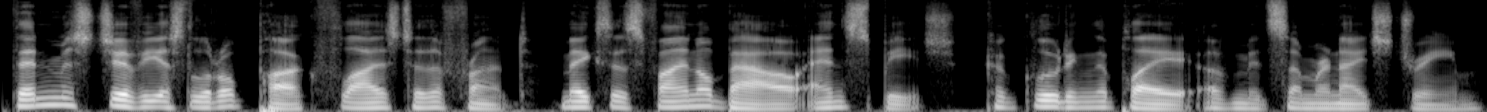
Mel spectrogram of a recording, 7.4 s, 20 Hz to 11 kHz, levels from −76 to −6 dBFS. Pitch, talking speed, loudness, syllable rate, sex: 115 Hz, 170 wpm, -21 LUFS, 4.3 syllables/s, male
